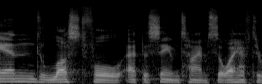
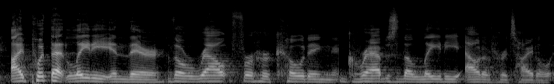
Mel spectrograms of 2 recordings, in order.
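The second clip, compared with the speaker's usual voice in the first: ordinary talk, nothing marked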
